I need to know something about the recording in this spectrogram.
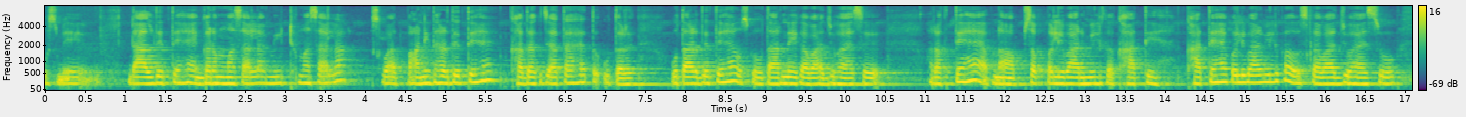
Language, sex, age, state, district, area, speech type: Hindi, female, 30-45, Bihar, Samastipur, rural, spontaneous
